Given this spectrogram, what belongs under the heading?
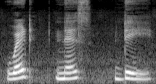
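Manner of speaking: Wednesday in three separate beats, "wed - nes - day"; spelling pronunciation. Shown as a demonstration. Teacher helps children spell it, Wednesday broken as wed, nes, day. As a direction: say Wednesday as written, the D sounded, pausing between syllables. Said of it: "इसको यूँ लिखा जाएगा".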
